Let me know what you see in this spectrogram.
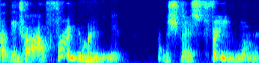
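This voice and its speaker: Bellowing in a put-on character voice, a man speaks at a very slow pace. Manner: bellowing, commanding.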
